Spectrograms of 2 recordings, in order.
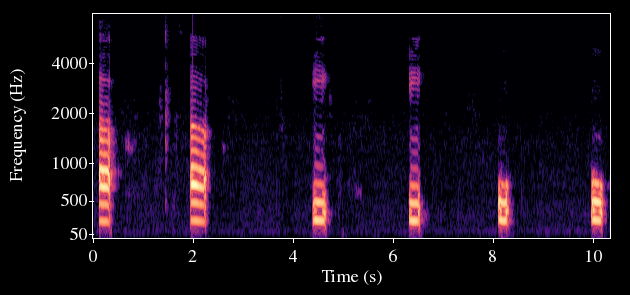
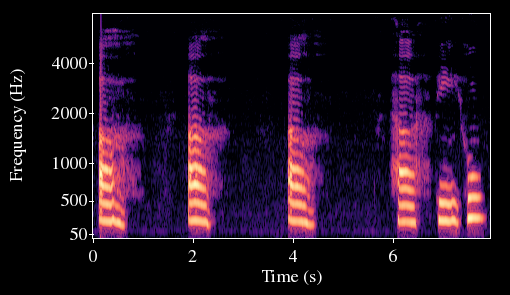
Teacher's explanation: اقصی الحلق سے حمزہ اور ہا ادا ہوتے ہیں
